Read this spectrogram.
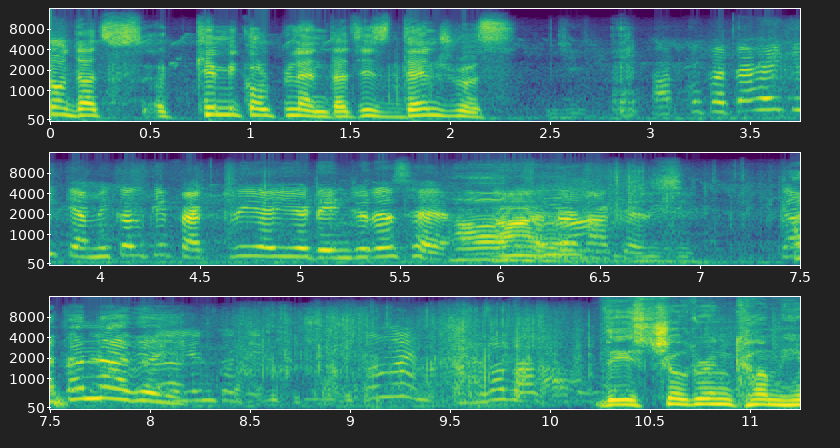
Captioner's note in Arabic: الصوت الهندي المنطوق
